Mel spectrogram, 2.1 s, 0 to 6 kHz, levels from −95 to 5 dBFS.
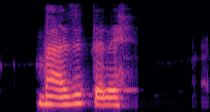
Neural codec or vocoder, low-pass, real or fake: none; 5.4 kHz; real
